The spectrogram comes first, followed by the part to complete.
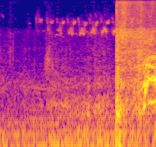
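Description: Flames flaring up from a grill pan: a low steady outdoor rumble, then about one and a half seconds in a loud rushing burst that lasts about half a second.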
